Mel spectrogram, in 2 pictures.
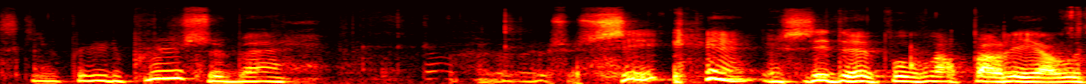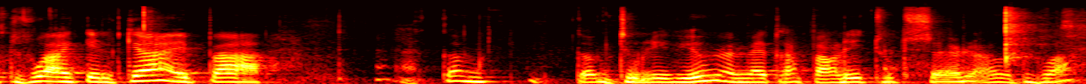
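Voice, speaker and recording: Amid noticeable background noise, a woman speaks at a medium pitch and a fairly slow pace, with ordinary pitch variation and long, frequent pauses. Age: 80s+. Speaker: elderly widow hosting a student. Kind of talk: casual chat.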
